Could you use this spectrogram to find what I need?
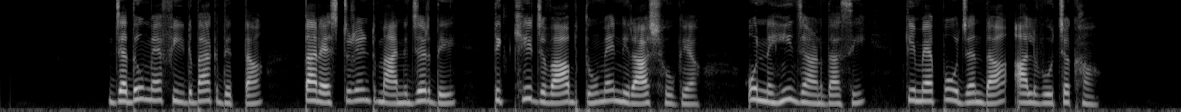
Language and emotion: Punjabi, sad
